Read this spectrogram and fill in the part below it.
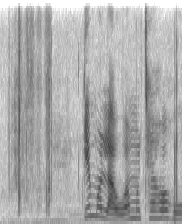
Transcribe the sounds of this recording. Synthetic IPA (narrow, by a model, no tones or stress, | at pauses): kʼɪmʊlaɔwamʊtʰɛɦɔɦʊ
